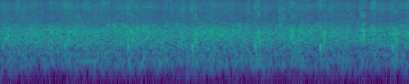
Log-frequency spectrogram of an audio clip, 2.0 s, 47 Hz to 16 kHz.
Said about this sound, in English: Clap your hands for yourselves if you're a part of ELC 2023.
